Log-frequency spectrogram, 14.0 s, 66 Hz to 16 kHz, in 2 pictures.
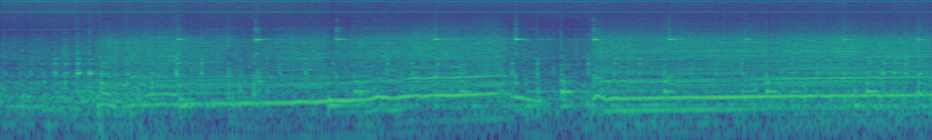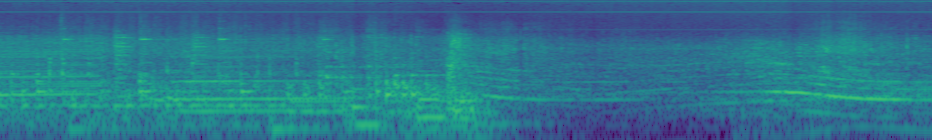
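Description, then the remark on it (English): A race car engine screams up through the gears with rising, wavering pitch, loud, then drops off briefly around a corner before revving back up again, on a track with a chicane that slows cars to about 50 miles an hour before the pits. “on accelerating now, all the way up to a new chicane that slows us right down to 50 miles an hour or so before the pits”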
